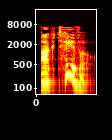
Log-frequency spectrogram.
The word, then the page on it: octavo: British English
